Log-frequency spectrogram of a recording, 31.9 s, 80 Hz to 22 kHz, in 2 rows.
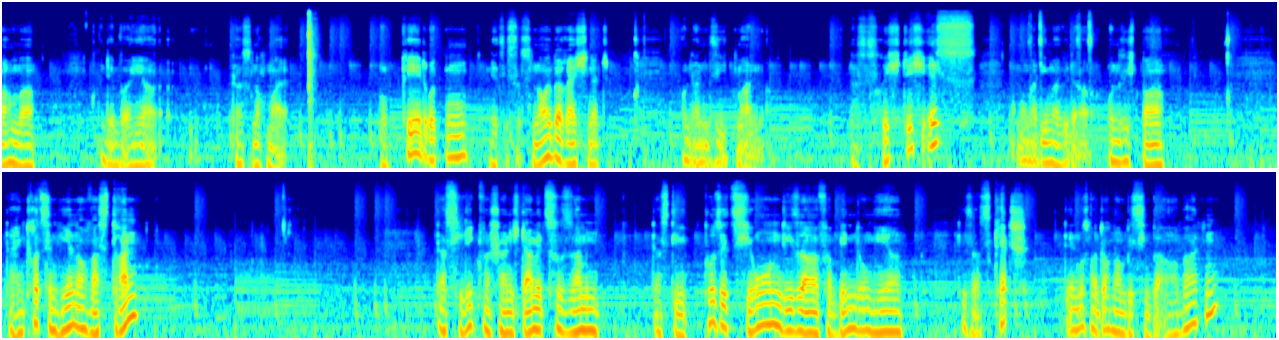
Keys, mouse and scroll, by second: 0.9 click, 2.8 click, 4.1 Return, 6.5 scroll down 2, 7.1-7.4 scroll down 2, 7.6 shift+middle click, 8.6-9.9 shift+middle drag, 10.1-10.5 scroll up 2, 10.8-11.8 middle drag, 12.7 click, 13.1 space, 13.4 click, 14.6 scroll down 2, 15.0 middle click, 16.9-17.3 shift+scroll up 3, 18.4 scroll up 1, 18.9-19.3 scroll up 1, 19.6 scroll down 1, 20.5 scroll down 1, 27.6 click, 28.9 scroll down 1, 29.4 scroll down 2, 29.9 shift+click, 30.7-31.5 shift+scroll up 5.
